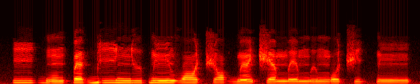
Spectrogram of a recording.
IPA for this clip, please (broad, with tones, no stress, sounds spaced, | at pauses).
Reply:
iː˧ ɡ͡b ũ˨ k͡p ɛ˧ ɡ͡b iː˦ ɲ ɨ˧ ɓ ĩ˦ v ɔ˧ t͡ʃ ɔ˧ ɡ͡b ɛ̃˨˦ t͡ʃ ɛ˧ m e˧ m ɨ˧ m o˧ t͡ʃ i˨ k͡p ĩ˨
